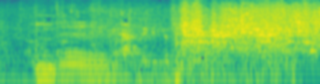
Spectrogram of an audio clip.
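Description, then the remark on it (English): A voice is heard briefly, then a car suddenly crashes through glass and metal where people are eating burgers: a loud impact followed by a sustained wash of shattering, scraping debris. “I mean, it was glass, metal.”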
